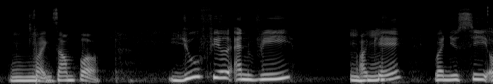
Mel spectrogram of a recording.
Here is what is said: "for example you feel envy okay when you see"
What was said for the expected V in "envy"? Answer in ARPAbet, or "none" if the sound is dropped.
V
